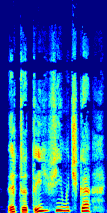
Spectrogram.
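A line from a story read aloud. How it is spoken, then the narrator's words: Tender, chesty, wheezy voice. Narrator (Russian): нежным грудным голосом, в котором слышалась хрипота пораженных легких, заговорил он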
